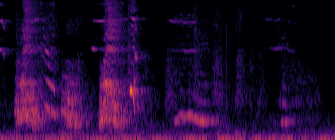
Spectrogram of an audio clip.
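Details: Timid dog that fears the leash gives two loud, rough screaming yelps in protest, then a low, drawn-out whine as the noise fades.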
